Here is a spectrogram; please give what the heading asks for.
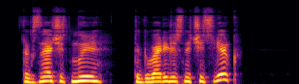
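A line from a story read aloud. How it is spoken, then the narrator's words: Hurried. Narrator (Russian): торопливо уточнил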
